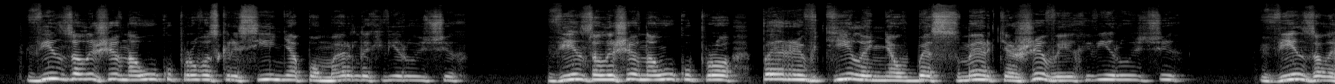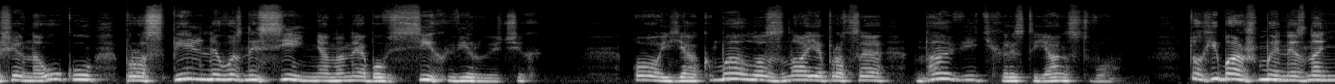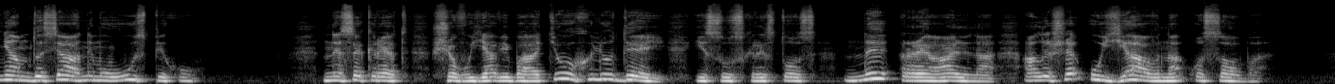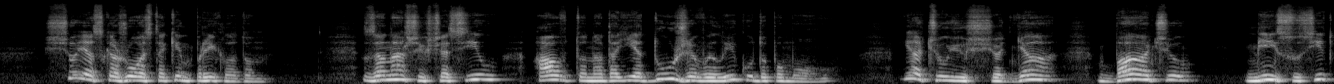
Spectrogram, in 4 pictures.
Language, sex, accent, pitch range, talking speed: Ukrainian, male, native, 165-220 Hz, 85 wpm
